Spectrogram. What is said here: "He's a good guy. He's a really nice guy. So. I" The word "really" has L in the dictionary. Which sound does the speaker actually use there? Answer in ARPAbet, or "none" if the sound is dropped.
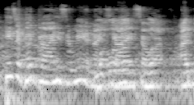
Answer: none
